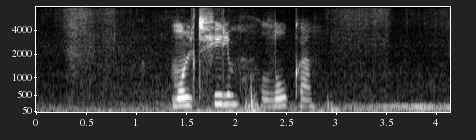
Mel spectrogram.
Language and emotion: Russian, neutral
